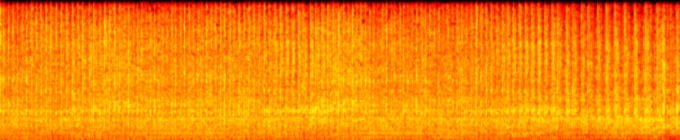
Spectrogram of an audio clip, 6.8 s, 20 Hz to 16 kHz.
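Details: NOMA 8hp snowblower single-cylinder engine with the plugged gas line blown clear, warmed up for an oil change: a steady, busy running note with no stumbling or surging. It runs fine.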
